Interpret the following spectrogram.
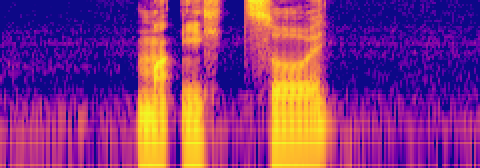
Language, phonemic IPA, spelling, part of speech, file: Navajo, /mɑ̃̀ʔìː ɬɪ̀t͡sʰòːɪ́/, mąʼii łitsooí, noun, Nv-mąʼii łitsooí.ogg
- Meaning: red fox, kit fox, fox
